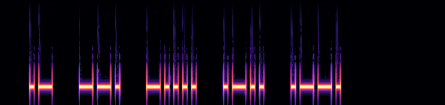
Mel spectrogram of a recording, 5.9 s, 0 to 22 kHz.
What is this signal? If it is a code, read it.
Morse code, heard as a keyed tone, about 20 wpm, spaced as for 15 wpm, 700 Hz. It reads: AG6LP
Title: 179 Lesson 29g - Slash - Call Signs 20wpm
